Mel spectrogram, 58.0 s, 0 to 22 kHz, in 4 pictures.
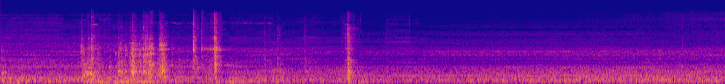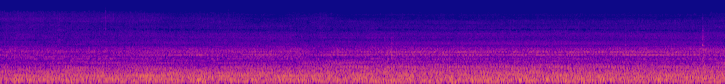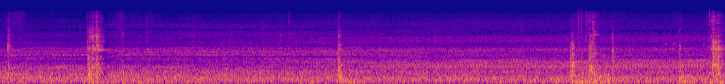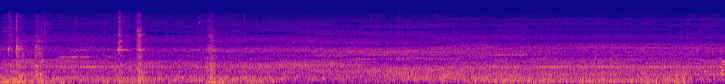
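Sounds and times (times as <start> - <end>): tractor running steadily: 0.0 - 58.0
metal clanks from machinery: 1.6 - 7.3, 30.7 - 31.6, 40.4 - 41.4, 42.4 - 44.6, 45.6 - 46.6.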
